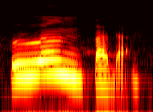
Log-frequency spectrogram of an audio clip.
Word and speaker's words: lâmpada: Lâmpada, o lã é a sílaba tônica. Como ela é antepenúltima, ela é proparoxítona.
